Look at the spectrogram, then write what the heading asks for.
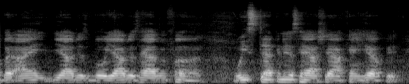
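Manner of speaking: ordinary talk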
